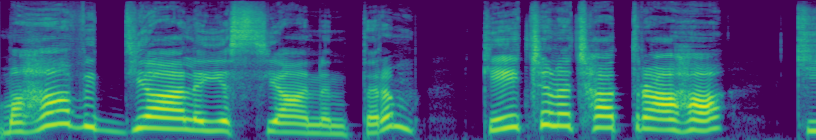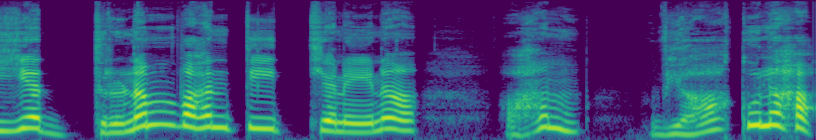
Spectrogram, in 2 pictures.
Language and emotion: Sanskrit, surprised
